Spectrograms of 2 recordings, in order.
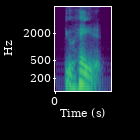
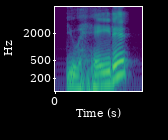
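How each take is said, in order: First: The voice falls at the end, like a statement. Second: The voice rises at the end, like a question. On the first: The speaker calls it right. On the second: The speaker calls it wrong.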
